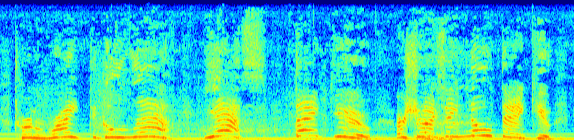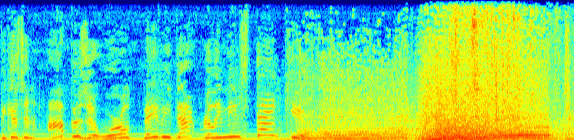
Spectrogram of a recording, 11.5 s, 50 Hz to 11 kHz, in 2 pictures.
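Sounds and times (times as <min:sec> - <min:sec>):
speech: 0:00.2 - 0:10.3
car tires squealing: 0:08.7 - 0:11.4.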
